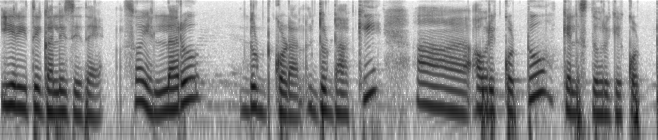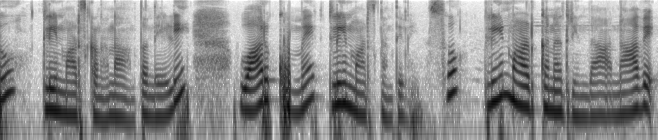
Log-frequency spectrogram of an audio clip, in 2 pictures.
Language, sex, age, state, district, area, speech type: Kannada, female, 18-30, Karnataka, Vijayanagara, rural, spontaneous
